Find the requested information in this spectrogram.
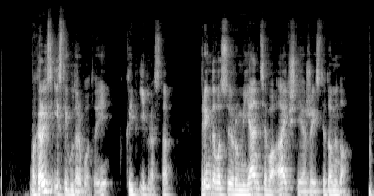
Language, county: Lithuanian, Kaunas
